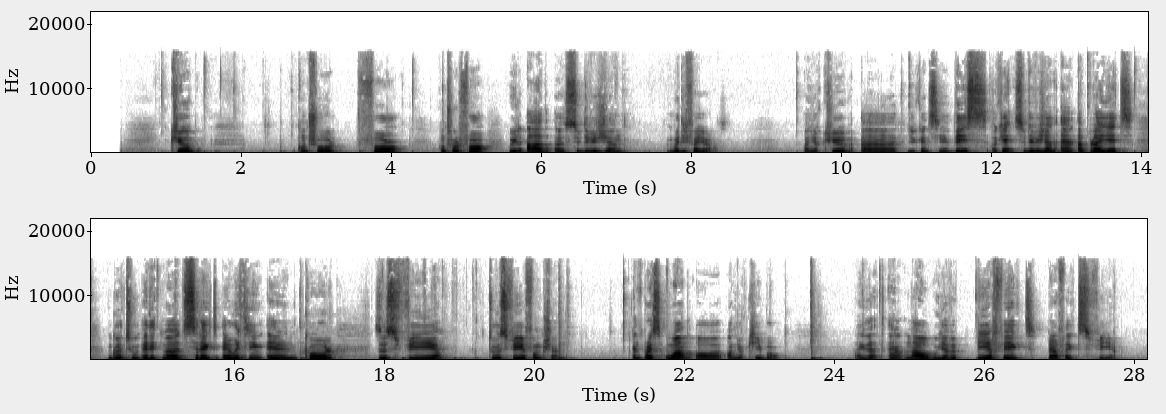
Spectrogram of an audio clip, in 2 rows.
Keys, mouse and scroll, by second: 1.1 click, 1.5 middle click, 1.9 shift+a, 3.6 ctrl+', 4.3 middle click, 9.4 click, 10.8 click, 13.2 click, 13.9 middle click, 14.0 scroll up 1, 14.1 middle click, 14.5 Tab, 15.0 middle click, 16.9 F3, 18.0-18.9 typing, 20.3 Return, 21.8 1, 23.7 Return, 24.6 middle click.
